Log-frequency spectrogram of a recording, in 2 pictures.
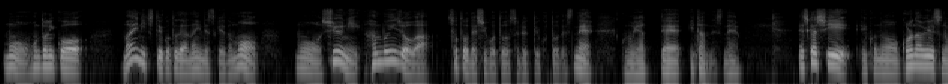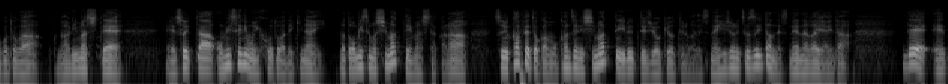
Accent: Niigata, Japan; 地元私新潟なんですけれども、

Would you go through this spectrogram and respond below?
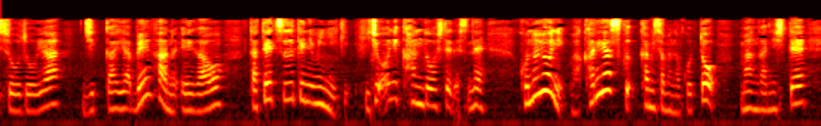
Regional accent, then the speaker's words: Aichi, Japan; 私は愛知県出身で

